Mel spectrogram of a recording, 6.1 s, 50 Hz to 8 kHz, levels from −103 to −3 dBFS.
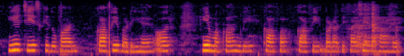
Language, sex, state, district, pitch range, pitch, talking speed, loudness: Hindi, female, Uttar Pradesh, Ghazipur, 230-250 Hz, 240 Hz, 175 wpm, -35 LUFS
